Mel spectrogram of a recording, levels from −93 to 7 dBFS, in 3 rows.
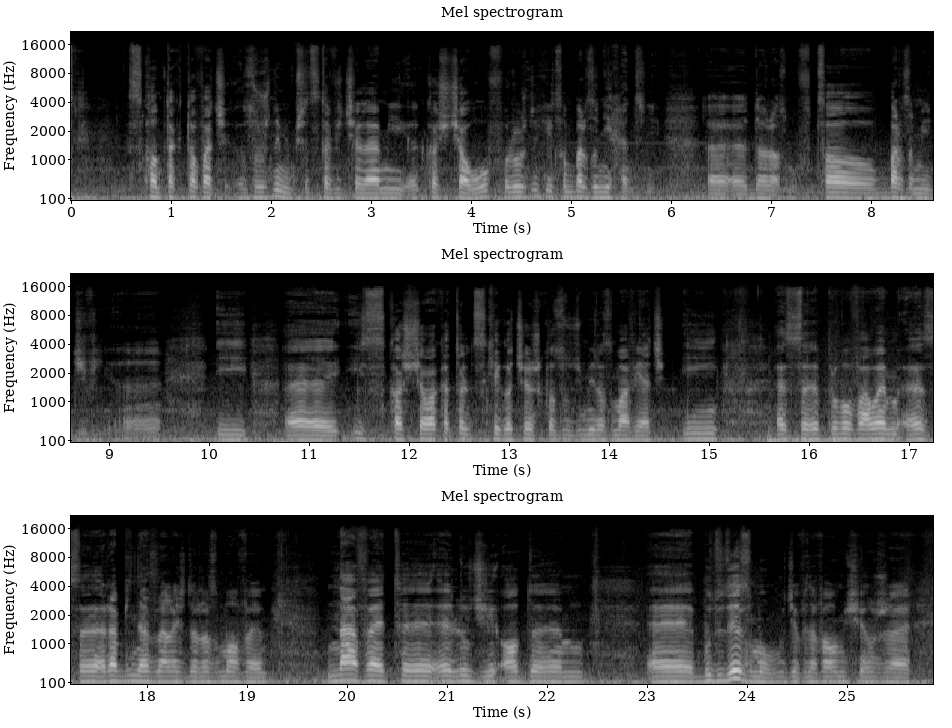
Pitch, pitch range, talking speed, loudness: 115 Hz, 110-125 Hz, 95 wpm, -32 LUFS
